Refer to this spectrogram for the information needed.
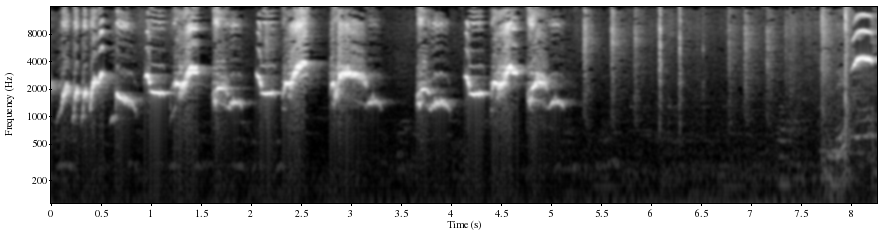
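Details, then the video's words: White-rumped shama song played as a lure to make a bird sing quickly: repeated loud, rich warbled phrases in rapid succession, then a quieter stretch of faint clicks and one last high note. "PANCINGAN MURAI BATU AGAR GACOR CEPAT BUNYI"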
